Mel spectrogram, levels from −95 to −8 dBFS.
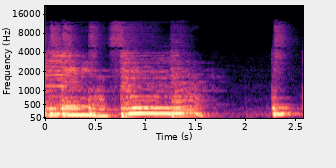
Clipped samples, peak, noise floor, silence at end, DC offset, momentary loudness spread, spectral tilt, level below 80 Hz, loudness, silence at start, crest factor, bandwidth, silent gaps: under 0.1%; -2 dBFS; -51 dBFS; 0.15 s; under 0.1%; 13 LU; -9 dB/octave; -40 dBFS; -13 LUFS; 0 s; 12 dB; 10.5 kHz; none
